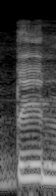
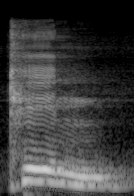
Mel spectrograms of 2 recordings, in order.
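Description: First: "tin" with a hard t and no puff of air; short, higher Vietnamese-style "tin"; wrong tin. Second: "Thin" with airy th, falling onto a held n; breath on the th of "Thin", tone dropping; correct thin. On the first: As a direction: say "tin" as the mistake to avoid. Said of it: "Không phải là tin đâu nhá". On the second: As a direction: model "Thin" slowly, stressing the final n. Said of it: "Vị trí cuối cùng của chữ N nhá". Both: Shown as a demonstration.

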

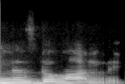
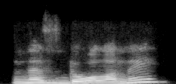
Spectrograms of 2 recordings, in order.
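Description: First: Нездоланний with stress on ЛАН, long нн; stress on third syllable. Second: Нездоланий with stress on ДО, short н; stress on second syllable. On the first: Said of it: "нездоланний дві". (нездоланний: наголос на ЛАН, подовжене «нн») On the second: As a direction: hit ДО in нездоланий. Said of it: "нездоланий одна". (нездоланий: наголос на ДО, коротке «н») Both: Shown as a demonstration.

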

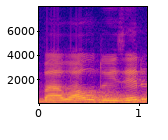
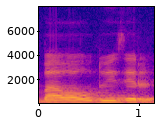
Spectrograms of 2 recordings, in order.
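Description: No difference in how they are said.

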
